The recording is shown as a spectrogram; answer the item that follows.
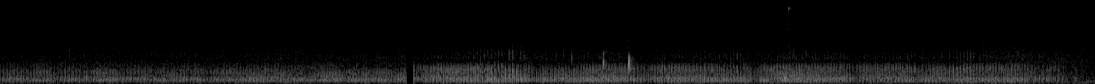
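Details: Contented foster kittens snoozing after lunch, recorded indoors on Friday 18 December, purring very loudly: a steady low rumbling throb, briefly broken by a sharp click and a short gap near the middle, with a few faint higher ticks afterward.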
